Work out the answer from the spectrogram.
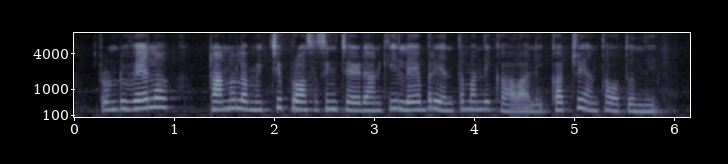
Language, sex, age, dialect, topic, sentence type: Telugu, female, 31-35, Central/Coastal, agriculture, question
